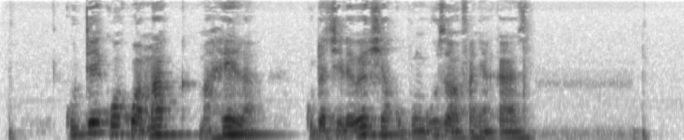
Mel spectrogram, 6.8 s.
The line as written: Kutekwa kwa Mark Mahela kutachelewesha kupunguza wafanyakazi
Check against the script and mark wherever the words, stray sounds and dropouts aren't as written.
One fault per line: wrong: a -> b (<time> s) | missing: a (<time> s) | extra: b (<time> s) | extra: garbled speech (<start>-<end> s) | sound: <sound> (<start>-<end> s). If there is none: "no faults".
no faults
